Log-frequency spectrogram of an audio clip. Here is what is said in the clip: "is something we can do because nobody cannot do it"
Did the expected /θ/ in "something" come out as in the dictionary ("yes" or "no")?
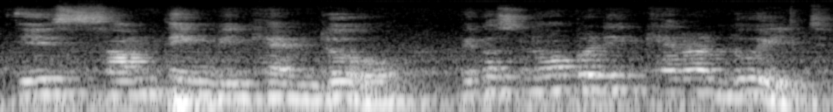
no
